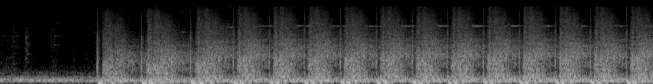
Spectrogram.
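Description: Pistols fire rapid shots.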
